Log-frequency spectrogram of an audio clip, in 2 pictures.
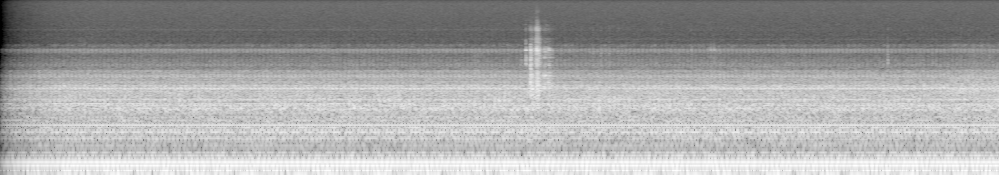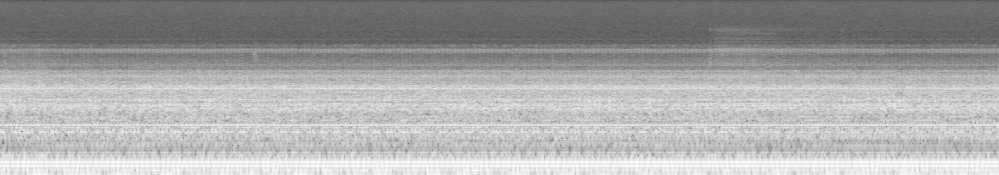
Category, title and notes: Sound effects > Other mechanisms, engines, machines
A recording of the inside of a train from a recent trip to London using a contact mic.
contact, field, mic, recording, rumble, train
